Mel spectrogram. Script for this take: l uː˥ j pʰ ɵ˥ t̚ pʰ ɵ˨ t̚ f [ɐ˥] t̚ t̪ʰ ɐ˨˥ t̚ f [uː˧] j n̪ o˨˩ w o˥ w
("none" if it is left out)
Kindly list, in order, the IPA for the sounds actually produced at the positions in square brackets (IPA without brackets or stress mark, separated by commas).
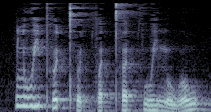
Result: ɐ˨, uː˧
